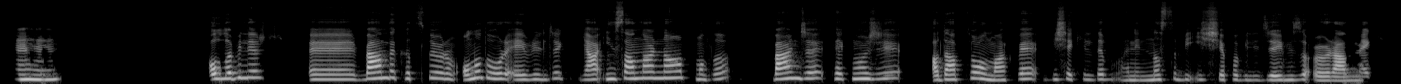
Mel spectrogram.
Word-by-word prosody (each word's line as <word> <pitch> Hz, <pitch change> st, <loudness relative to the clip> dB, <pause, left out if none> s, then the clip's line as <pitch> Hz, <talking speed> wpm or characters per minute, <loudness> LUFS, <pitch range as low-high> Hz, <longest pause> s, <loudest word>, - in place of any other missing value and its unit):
Hı 230 Hz, -, +2 dB
hı. 225 Hz, 0 st, +5 dB, 1.5 s
Olabilir. 295 Hz, +5 st, +2 dB, 0.5 s
Eee, 230 Hz, 0 st, +1 dB
ben 275 Hz, +5 st, +7 dB
de 310 Hz, -, -1 dB
katılıyorum. 270 Hz, -2 st, -4 dB
Ona 285 Hz, +8 st, +2 dB
doğru 260 Hz, -3 st, +1 dB
evrilecek. 225 Hz, +5 st, -4 dB
Ya, 220 Hz, +2 st, +2 dB
insanlar 275 Hz, +3 st, +3 dB
ne -, -, +3 dB
yapmalı? 295 Hz, -3 st, -2 dB, 0.4 s
Bence 275 Hz, +2 st, +4 dB
teknolojiye 260 Hz, +2 st, -1 dB, 0.3 s
adapte 230 Hz, +5 st, +1 dB
olmak 210 Hz, -5 st, +1 dB
ve 255 Hz, 0 st, -1 dB
bir 215 Hz, +2 st, -11 dB
şekilde 230 Hz, -1 st, -6 dB
bu, 230 Hz, 0 st, -20 dB
hani, 195 Hz, +1 st, -5 dB
nasıl 220 Hz, 0 st, -5 dB
bir 225 Hz, +1 st, -10 dB
iş 220 Hz, +1 st, -7 dB
yapabileceğimizi 205 Hz, 0 st, -3 dB
öğrenmek 185 Hz, 0 st, 0 dB
235 Hz, 120 wpm, -26 LUFS, 220-270 Hz, 1.5 s, ben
